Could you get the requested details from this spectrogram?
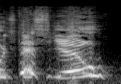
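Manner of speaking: high, loud, slow disbelief; incredulous shout. Retold or imitated. Husband asking the clerk on the phone, incredulous high shout. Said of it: "I go".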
